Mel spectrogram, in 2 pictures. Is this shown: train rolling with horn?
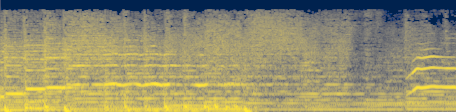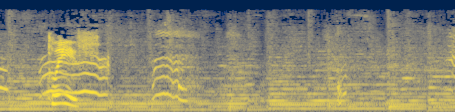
no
